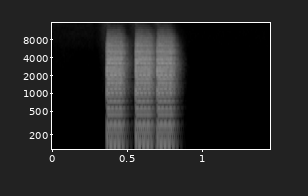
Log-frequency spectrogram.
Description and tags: Critical Stop3
Negative computer response indicating an action could not be carried out.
